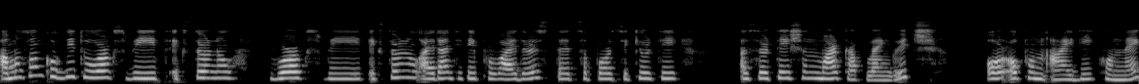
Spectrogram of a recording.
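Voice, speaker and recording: A woman with a strong non-native accent and a high pitch, ordinary pitch variation, moderate pace, quiet background. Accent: strong foreign accent (own remark). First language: not English. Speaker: tech tutorial creator. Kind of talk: tutorial, reading course material aloud; reading course text aloud with casual asides. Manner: halting, with fillers and self-corrections. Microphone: webcam.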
